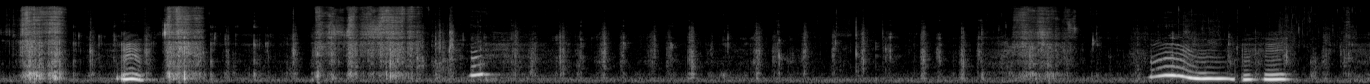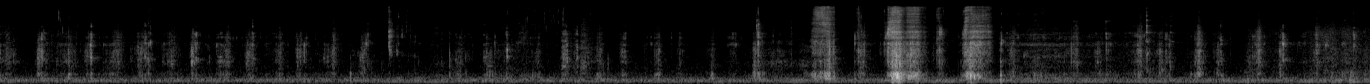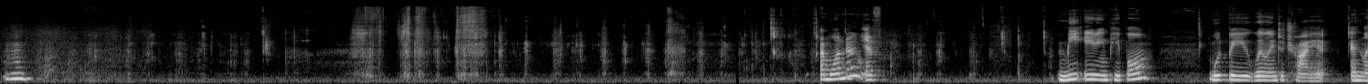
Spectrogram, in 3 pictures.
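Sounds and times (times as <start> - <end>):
chewing and crunching food: 0.0 - 11.5, 12.3 - 27.4, 28.3 - 38.0
short vocal hum: 1.2 - 1.6, 11.5 - 13.0, 27.4 - 28.1.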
